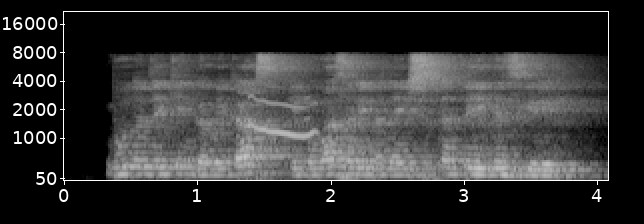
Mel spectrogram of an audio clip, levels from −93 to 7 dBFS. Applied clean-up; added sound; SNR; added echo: none; Meow; 5 dB; reverberation time 1.0 s.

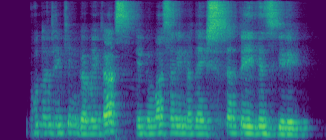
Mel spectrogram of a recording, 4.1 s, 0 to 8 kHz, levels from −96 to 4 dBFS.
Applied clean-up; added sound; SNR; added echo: neural mask model DeepFilterNet 3.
